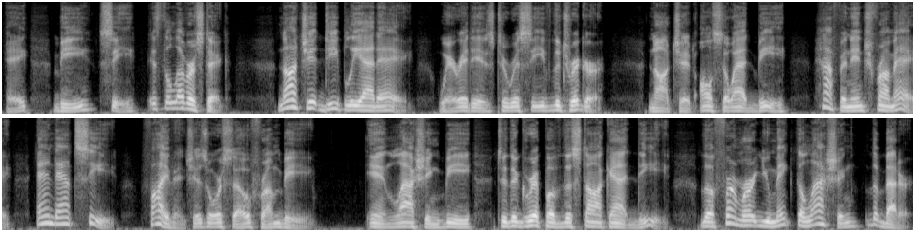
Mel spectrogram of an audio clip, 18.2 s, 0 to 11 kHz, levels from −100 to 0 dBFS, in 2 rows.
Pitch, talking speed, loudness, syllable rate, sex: 120 Hz, 190 wpm, -21 LUFS, 4.7 syllables/s, male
